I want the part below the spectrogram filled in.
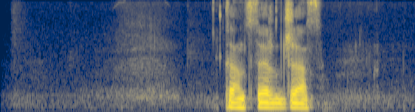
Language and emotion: Russian, neutral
